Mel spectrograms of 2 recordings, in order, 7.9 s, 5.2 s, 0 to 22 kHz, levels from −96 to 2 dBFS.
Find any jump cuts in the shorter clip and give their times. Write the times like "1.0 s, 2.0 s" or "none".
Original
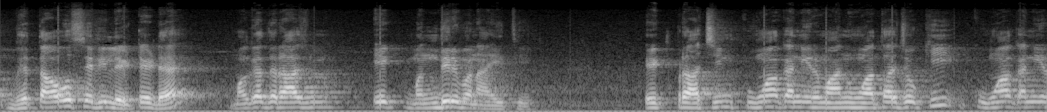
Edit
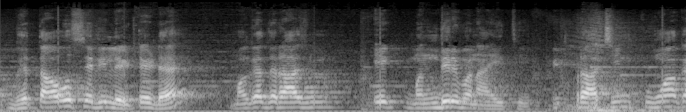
4.2 s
